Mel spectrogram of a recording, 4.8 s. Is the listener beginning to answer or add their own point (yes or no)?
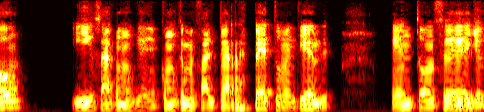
no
